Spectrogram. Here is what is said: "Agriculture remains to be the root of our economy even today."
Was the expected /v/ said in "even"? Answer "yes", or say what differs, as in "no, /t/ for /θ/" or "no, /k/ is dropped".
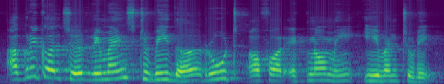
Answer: yes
